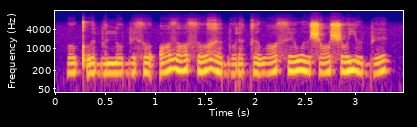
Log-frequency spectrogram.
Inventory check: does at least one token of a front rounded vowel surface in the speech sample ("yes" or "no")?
yes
